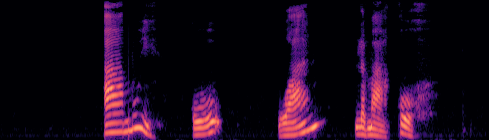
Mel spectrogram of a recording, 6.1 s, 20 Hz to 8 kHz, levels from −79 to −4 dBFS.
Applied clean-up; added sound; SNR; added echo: none; none; none; none.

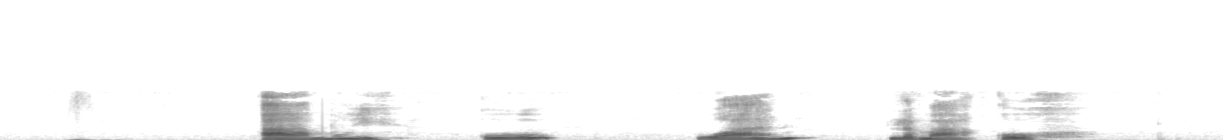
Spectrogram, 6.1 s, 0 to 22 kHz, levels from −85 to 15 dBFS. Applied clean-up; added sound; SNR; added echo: none; Whoosh, swoosh, swish; 18 dB; none.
